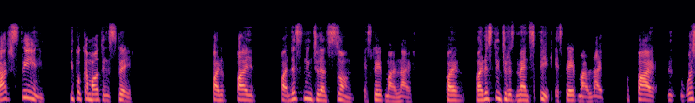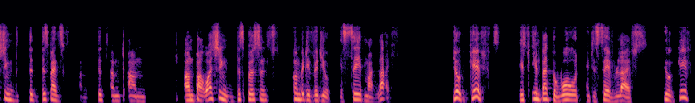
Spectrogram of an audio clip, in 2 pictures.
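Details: Adult male who has stuttered since early childhood and has seen many speech therapists; he describes his speech as prolonged or delayed with repetitions; stuttering.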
